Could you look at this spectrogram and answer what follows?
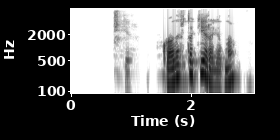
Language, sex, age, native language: Icelandic, female, 60-69, Icelandic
